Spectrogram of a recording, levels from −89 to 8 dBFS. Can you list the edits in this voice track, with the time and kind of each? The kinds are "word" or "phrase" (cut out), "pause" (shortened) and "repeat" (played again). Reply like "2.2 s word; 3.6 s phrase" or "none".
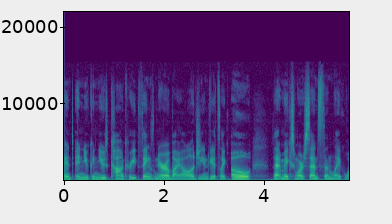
1.8 s word; 2.9 s word; 4.6 s word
